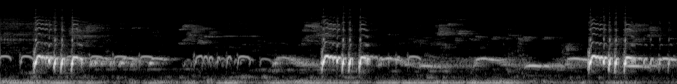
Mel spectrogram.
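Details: Local zebra dove in continuous song with a clear, crystal-like tone: three sharp, clicking stutter bursts roughly three seconds apart, each followed by a long, rippling series of ringing coo notes, with a faint low hum beneath.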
